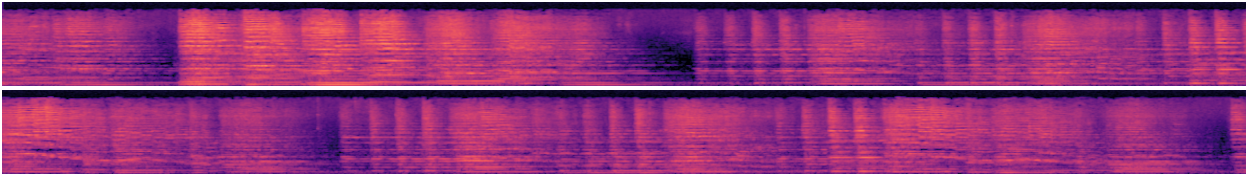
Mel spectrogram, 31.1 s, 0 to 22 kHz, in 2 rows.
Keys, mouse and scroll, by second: 0.2-2.1 shift+middle drag, 2.1 click, 2.7 ctrl+r, 7.6 click, 9.2 ctrl+r, 10.9 ctrl+r, 14.2 click, 15.7 ctrl+r, 18.8 click, 19.1-22.2 middle drag, 24.2 ctrl+r, 28.3 ctrl+z, 28.6 middle click, 29.2 3, 29.9 click.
